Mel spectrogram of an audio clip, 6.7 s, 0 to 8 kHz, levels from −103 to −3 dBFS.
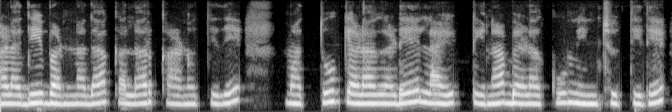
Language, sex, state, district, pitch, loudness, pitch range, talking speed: Kannada, female, Karnataka, Bidar, 240 Hz, -16 LUFS, 230-255 Hz, 80 wpm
